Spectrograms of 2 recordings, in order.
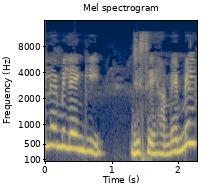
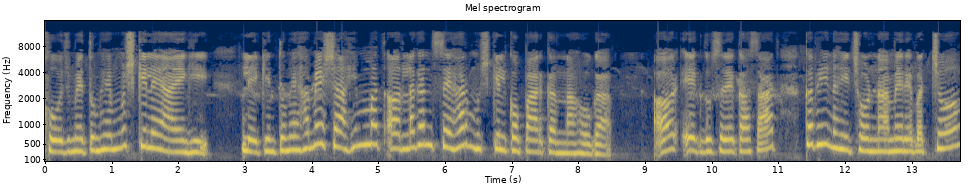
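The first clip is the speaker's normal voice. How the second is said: put-on elderly grandmother voice, old granny. Narrating a story, the grandmother gives the children parting advice: old grandmother voice. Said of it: "फिर वह दोनों बूढ़ी दादी के यहाँ जाती है। / मैं तुम्हें एक प्राचीन खजाने के राज के बारे में बताने जा रही हूँ, / फिर वह दोनों बूढ़ी दादी के यहाँ जाती है।".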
